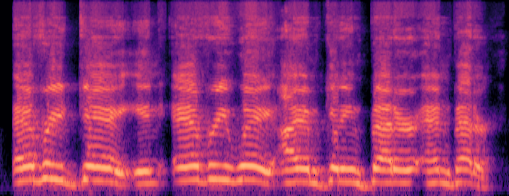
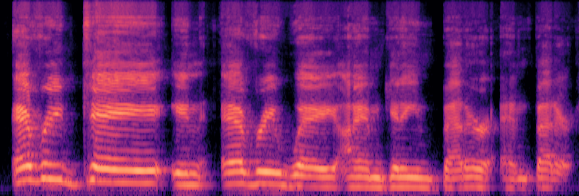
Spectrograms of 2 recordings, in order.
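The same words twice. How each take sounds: First: It is said with more energy and emotion. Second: It is said with the least energy and emotion. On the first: "I increased my vocal intonation with each one of these" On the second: "I increased my vocal intonation with each one of these"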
